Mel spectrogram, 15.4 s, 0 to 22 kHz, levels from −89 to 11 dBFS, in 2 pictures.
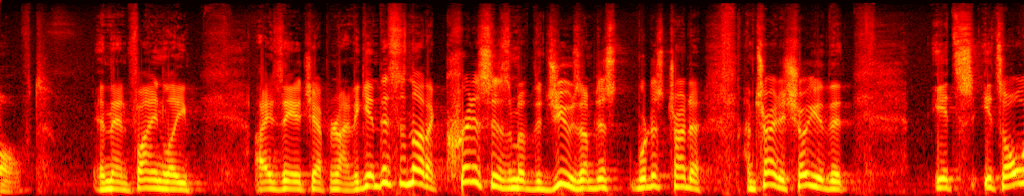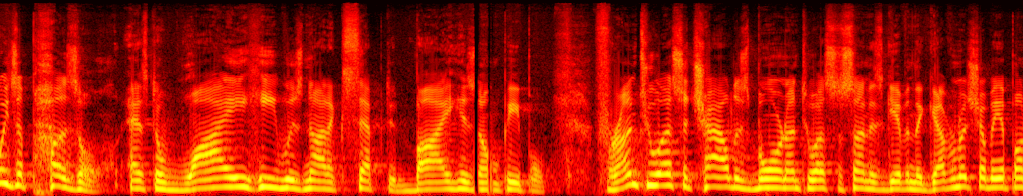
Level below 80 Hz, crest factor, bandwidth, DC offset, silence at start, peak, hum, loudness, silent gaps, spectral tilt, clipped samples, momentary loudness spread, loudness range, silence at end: -54 dBFS; 14 dB; over 20 kHz; under 0.1%; 0 s; -4 dBFS; none; -16 LUFS; none; -5 dB/octave; under 0.1%; 8 LU; 2 LU; 0 s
